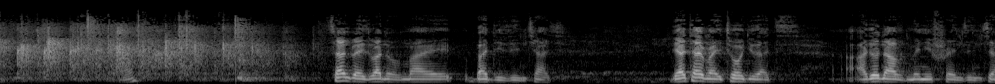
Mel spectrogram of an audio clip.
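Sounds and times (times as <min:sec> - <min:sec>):
audience clapping: 0:00.0 - 0:03.3
speech: 0:03.3 - 0:05.7, 0:06.7 - 0:09.9.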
